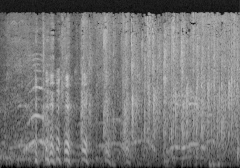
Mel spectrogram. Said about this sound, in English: Don't applaud that. It's so stupid.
